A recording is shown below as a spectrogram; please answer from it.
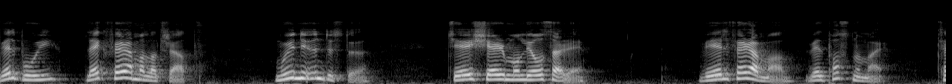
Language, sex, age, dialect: Faroese, female, 36-60, Suðuroy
